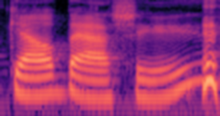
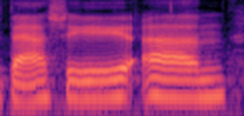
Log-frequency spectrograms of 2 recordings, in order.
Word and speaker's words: Gal Bashi: Okay, so that's Gal Bashi. That's our other brand, and we refer to it as Bashi.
